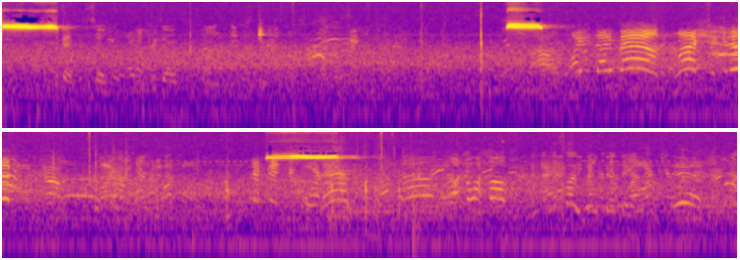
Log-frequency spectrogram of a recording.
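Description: Referee's whistle blown in three short blasts several seconds apart, the last the longest, over distant shouting and chatter from players and sidelines.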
